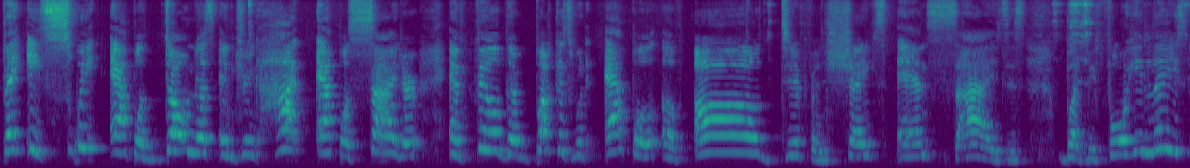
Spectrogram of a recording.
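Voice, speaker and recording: This woman's voice sits high as she reads a picture book to young kids at the library. Her storytelling is expressive, broken by pauses where she explains details and invites the children to respond.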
